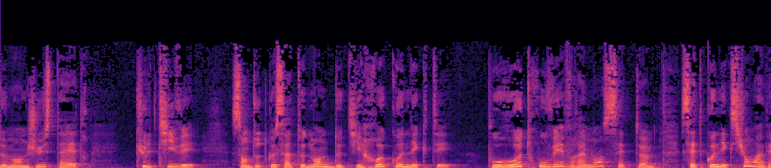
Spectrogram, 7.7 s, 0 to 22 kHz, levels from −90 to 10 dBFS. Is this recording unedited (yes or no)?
yes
